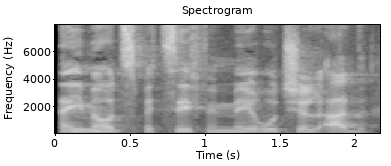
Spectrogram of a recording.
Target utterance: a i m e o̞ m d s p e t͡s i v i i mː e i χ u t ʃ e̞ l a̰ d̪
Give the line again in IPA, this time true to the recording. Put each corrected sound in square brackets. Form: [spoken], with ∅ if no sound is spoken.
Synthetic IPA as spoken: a i m e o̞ [∅] d s p e t͡s i [f] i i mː e i [ʁ] u t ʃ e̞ l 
